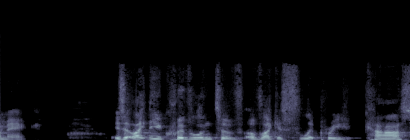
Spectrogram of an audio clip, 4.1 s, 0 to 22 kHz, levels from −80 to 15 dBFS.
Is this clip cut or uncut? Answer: uncut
